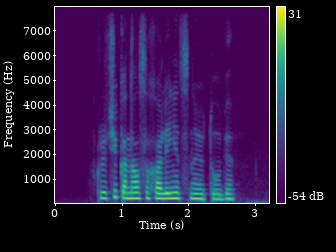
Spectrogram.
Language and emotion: Russian, neutral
